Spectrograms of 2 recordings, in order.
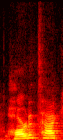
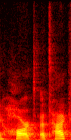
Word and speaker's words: heart attack: پرونانسیشنش هم دقت کنی، هارت اتک نمیگم، گفتیم وقتی کانسننت میاد بعدش یه واول میاد میچسبونمش به هم، هارت اتک، هارت اتک، هارت اتک.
